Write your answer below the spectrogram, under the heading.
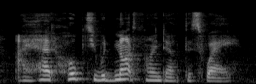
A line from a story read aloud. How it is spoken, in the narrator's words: he said in a low tone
